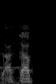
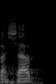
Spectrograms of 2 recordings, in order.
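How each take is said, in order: First: The middle consonant is a hard 'k' sound. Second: The middle consonant is a soft 'sh' sound. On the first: "Peu importe" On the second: "vous pouvez aussi les prononcer Achab"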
